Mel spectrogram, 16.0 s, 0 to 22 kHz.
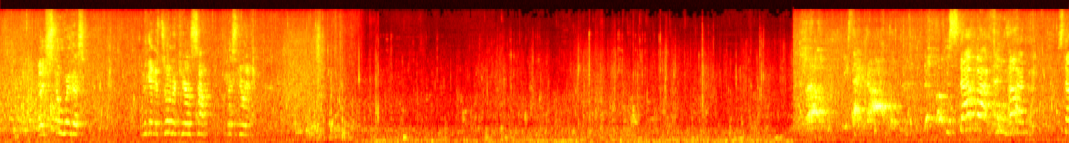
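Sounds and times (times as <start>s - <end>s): faint clicks underwater: 5.0s - 11.8s
muffled underwater rumble: 5.0s - 11.9s
woman's voice: 12.1s - 16.0s.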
